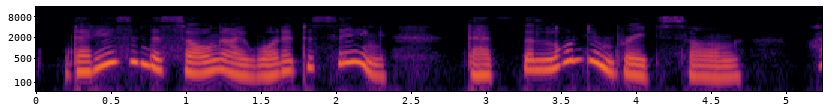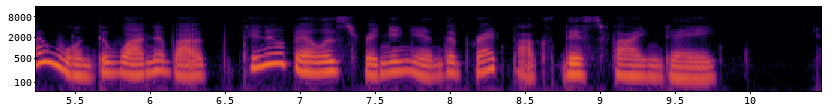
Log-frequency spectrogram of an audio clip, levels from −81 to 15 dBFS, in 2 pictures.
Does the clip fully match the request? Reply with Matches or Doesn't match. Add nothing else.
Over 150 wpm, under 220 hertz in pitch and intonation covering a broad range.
Matches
